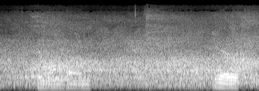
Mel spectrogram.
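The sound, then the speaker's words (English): Steady outdoor roadside noise from passing traffic at a bus stop near Ray Street and Bunting Road fills the background, a broad wash of sound with no breaks, while brief bursts of a voice come through near the start and end. “So I'm just standing here at the bus stop near Ray Street and Bunting Road.”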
